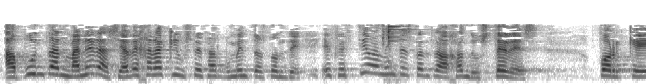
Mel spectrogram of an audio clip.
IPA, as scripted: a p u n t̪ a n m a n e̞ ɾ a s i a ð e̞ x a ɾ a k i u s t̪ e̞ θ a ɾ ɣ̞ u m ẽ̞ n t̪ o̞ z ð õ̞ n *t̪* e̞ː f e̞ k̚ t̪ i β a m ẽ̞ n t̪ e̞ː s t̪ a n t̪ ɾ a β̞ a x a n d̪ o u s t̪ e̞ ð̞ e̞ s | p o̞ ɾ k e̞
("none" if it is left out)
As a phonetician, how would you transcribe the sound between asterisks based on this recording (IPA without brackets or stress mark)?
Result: d̪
